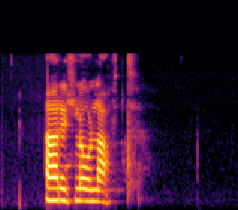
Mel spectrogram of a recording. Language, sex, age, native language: Icelandic, female, 70-79, Icelandic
